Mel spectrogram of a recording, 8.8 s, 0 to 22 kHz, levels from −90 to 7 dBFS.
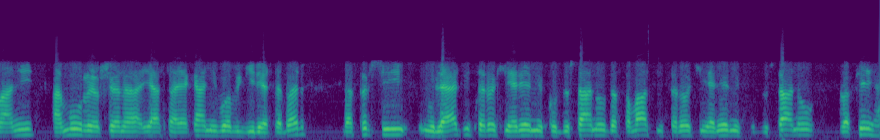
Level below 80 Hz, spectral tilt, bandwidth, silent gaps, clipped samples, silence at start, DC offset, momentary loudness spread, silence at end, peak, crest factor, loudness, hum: -76 dBFS; -8.5 dB/octave; 4.5 kHz; none; under 0.1%; 0 s; under 0.1%; 6 LU; 0 s; -10 dBFS; 18 dB; -27 LUFS; none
